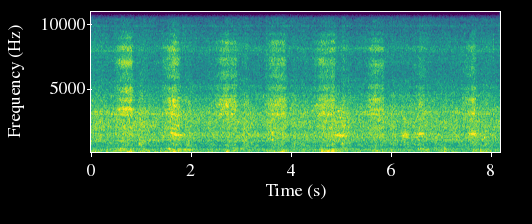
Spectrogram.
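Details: Sleeping dog: soft, low rumbling snores, roughly one every few seconds, over steady room noise.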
